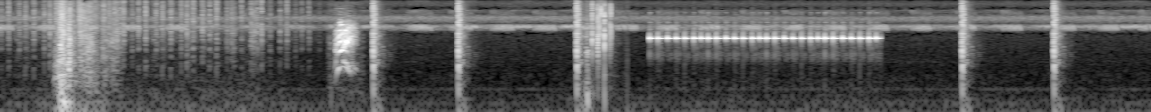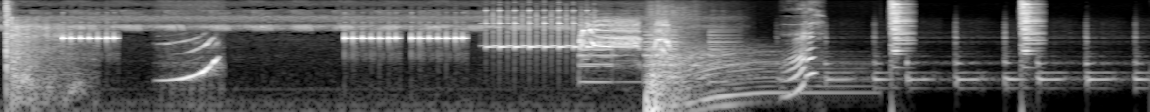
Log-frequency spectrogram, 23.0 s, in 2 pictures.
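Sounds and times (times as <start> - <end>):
high insect-like chirring: 0.0 - 17.9
loud hit: 18.0 - 19.0.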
